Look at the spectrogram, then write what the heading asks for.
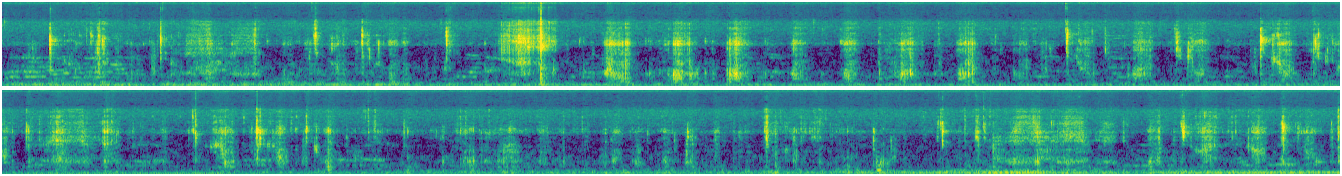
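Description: Close-up crunchy chewing of raw bitter gourd, with many sharp crisp bites and wet mouth clicks. The crunching is densest in the first half and thins out later.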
